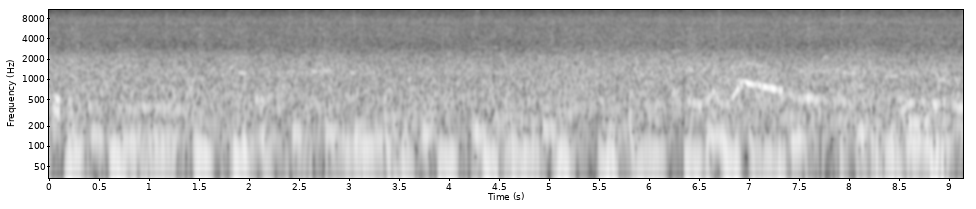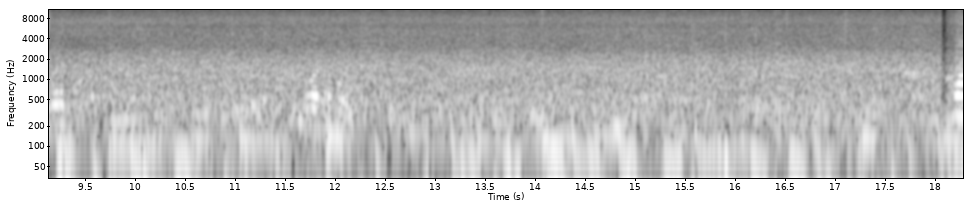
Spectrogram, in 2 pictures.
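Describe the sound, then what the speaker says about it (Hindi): The Machhakandana waterfall pours as a steady, broad rush of falling water that holds evenly throughout the clip, with no pauses. "ये माछकांदना पूरा वाटरफॉल"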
